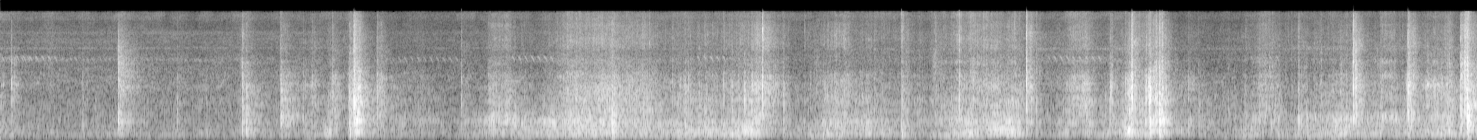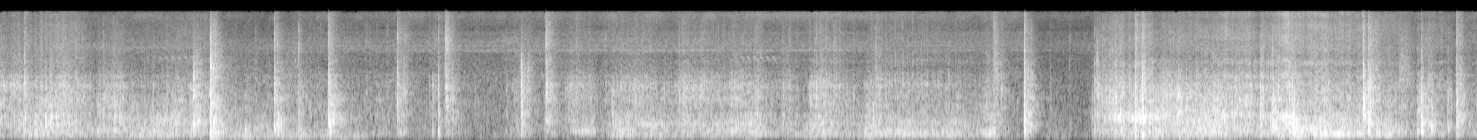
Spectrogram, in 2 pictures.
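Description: Skateboard wheels rolling over rough concrete, with many sharp clacks of the board hitting the ground as tricks are tried.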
